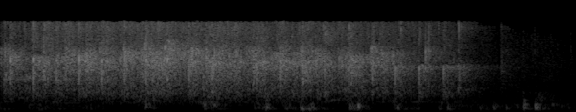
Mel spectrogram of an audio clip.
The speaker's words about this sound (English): So please, a round of applause for them coming to the stage.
